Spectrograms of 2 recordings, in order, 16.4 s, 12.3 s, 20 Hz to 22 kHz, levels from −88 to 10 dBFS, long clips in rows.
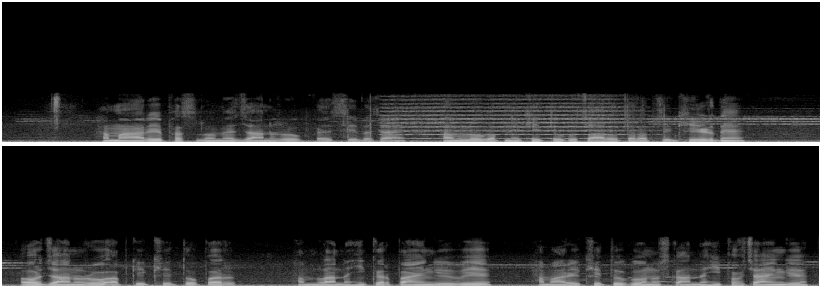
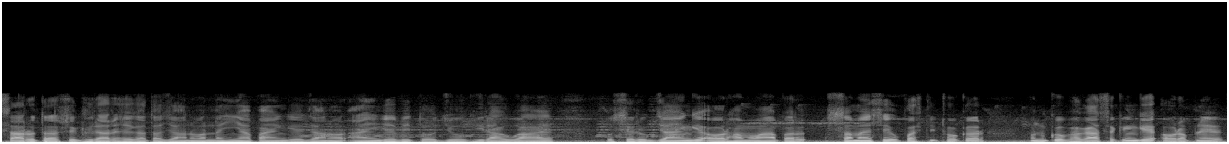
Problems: constant background noise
